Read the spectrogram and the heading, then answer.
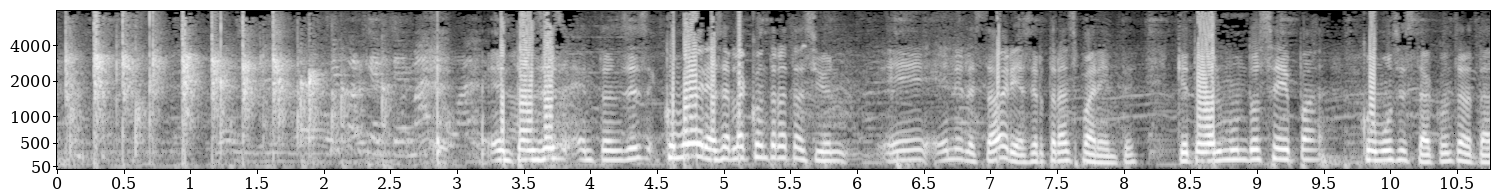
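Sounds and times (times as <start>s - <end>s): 
audience applause: 0.0s - 2.6s
speech: 3.2s - 10.7s.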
